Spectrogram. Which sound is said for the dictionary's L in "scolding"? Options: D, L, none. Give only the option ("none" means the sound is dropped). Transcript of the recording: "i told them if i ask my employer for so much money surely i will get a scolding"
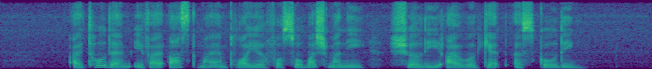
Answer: none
